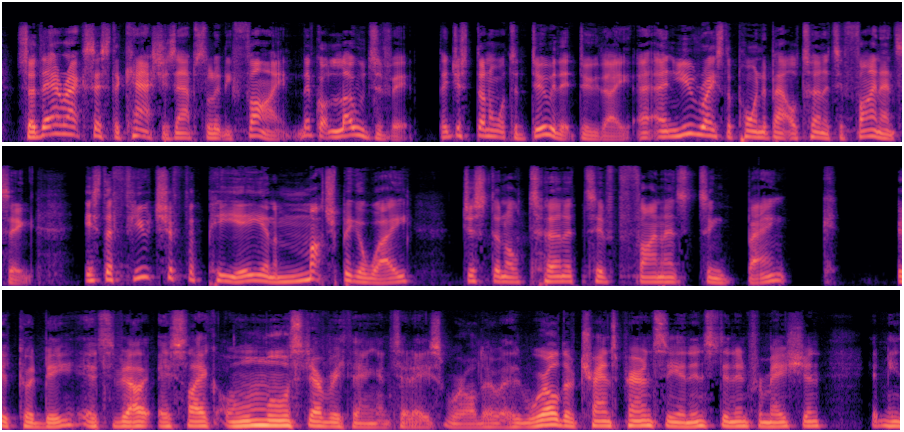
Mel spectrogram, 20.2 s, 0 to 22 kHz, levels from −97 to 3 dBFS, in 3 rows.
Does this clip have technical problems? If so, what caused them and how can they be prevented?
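Yes. At 1.22 s there is a tiny click: a repeated buffer, where a 5 ms piece played twice because new audio arrived late, which fits a very small buffer.

From 10.72 to 11.99 s, just after "bigger way just an", the speech drags and stutters in repeated stalls (stutter). Packets arrived late twelve times, and the receiver stretched the last sound over each gap, the longest 107 ms, for 307 ms in total. The same thing recurs more lightly from 12.41 to 12.61 s, with four gaps of up to 12 ms, and from 14.02 to 14.56 s, with ten gaps of up to 11 ms.

From 12.65 to 12.91 s the sound drops out for 240 ms, then resumes exactly where it stopped. This call audio freeze likely came from packets held up in transit, leaving the jitter buffer empty.

From 13.95 to 16.27 s, leading into "in today's world", the speech runs slow at the same pitch, at 93% speed. This jitter buffer slow-down repeated pitch periods to add 159 ms of reserve.

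From 17.98 to 20.22 s, after "world of", the speech sounds hurried at 107% speed. This jitter buffer speed-up cut roughly 150 ms to shed the built-up delay.

Prevention comes down to a steadier network path, with wired rather than wireless links and traffic prioritisation for real-time audio, plus a larger playback buffer on the device, so that packets arrive on time and the jitter buffer never runs dry or overfills.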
